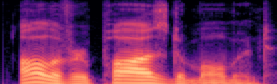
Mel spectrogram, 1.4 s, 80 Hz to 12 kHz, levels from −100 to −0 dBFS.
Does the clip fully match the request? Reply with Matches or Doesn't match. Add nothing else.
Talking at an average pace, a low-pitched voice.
Matches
